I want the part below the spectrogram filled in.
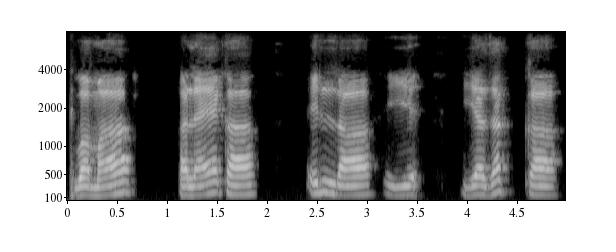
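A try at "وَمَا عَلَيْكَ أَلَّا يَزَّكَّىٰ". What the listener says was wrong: नहीं वमा अलैका अल्लाह यज़्ज़क्का इल्ला नहीं है ना अलिफ पे जबर है यज़्ज़क्का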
